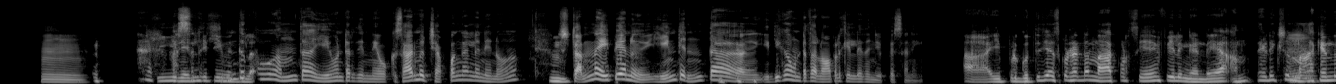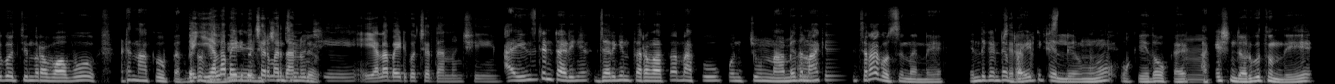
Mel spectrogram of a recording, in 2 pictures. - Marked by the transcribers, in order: giggle; chuckle; in English: "సేమ్"; other background noise; in English: "అకేషన్"
- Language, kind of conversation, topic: Telugu, podcast, కల్పిత ప్రపంచాల్లో ఉండటం మీకు ఆకర్షణగా ఉందా?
